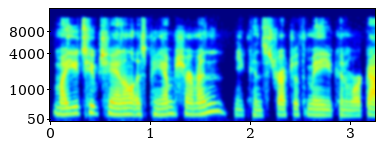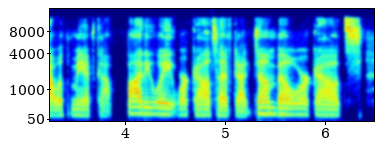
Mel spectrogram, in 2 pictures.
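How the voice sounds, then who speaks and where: Clear-voiced middle-aged woman giving fitness advice. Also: low-pitched, fairly quick, no echo, clean studio sound. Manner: emphatic, plain-spoken encouragement, builds points in lists. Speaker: fitness trainer guest. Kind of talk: casual interview chat giving advice.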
